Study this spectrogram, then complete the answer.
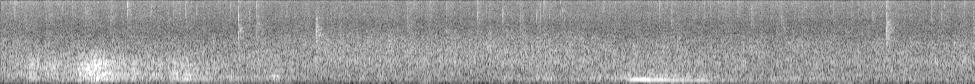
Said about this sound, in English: Yes, I'm awake. I don't wish to be, but I was woken up by thunder, which frankly I think is a lovely way to wake up.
